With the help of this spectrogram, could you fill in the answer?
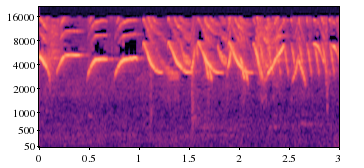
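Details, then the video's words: Canary song for training: a few slow, bright downslurred whistles, then a quick zigzag run of rising and falling notes. "Most powerful song for training Canary"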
